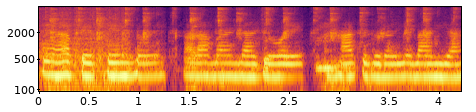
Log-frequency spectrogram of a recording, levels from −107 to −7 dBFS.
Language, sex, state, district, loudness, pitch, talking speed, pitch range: Bhojpuri, female, Uttar Pradesh, Varanasi, -15 LUFS, 200 Hz, 140 wpm, 195-210 Hz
